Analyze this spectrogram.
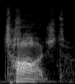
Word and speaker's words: charged: You're pronouncing the R too much. So you're doing an aura. Facts. The charge. Oh. It's charge. Charged.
